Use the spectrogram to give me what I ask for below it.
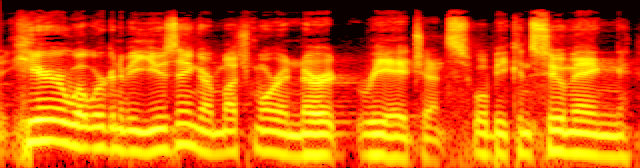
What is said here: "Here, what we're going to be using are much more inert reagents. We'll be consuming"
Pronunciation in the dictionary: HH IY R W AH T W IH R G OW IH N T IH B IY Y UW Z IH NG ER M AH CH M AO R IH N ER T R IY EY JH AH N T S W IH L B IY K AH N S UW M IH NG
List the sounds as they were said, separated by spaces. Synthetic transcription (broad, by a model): HH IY R W AH T W IH R G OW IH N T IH B IY Y UW Z IH NG ER M AH CH M AO R IH N ER T R IY EY JH AH N T S W IH L B IY K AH N S UW M IH NG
